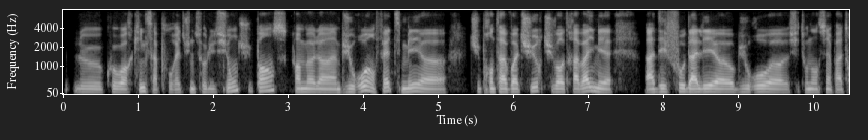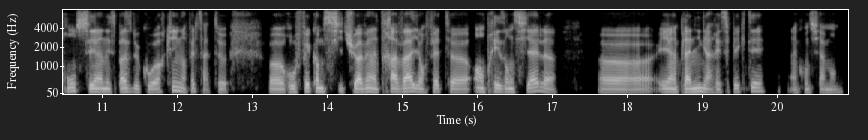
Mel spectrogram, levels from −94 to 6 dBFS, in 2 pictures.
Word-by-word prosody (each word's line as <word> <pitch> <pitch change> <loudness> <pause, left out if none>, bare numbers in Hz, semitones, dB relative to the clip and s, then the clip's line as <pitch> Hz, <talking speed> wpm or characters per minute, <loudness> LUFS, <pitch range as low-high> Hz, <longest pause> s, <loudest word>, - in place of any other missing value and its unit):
Le 105 -1 -5
coworking, 100 +6 -1
ça - - -2
pourrait 95 -1 -4
être - - -8
une 100 - -3
solution, 105 +8 -2
tu 125 -6 -6
penses? 145 +7 +2
Comme 110 -1 +2
là 100 -1 +1
un 100 - -1
bureau, 105 +9 +1
en 130 -7 0
fait, 130 +5 0
mais 115 +4 +1
heu, 100 -3 0 0.3
tu - - -3
prends 110 - 0
ta 105 +1 +6
voiture, 110 +6 +2
tu - - -1
vas 105 - +4
au 105 - +4
travail, 115 +7 +3
mais 115 -4 +2
heu, 100 - 0 0.4
à 100 - +5
défaut 110 +2 -1
d'aller, 110 +1 +5
heu, 110 -1 +4
au 100 -1 0
bureau, 105 +1 -1 0.2
heu, 95 - -8
chez - - -3
ton 100 0 -5
ancien 100 0 -1
patron, 105 +8 -2
c'est 115 -2 +4
un 110 -1 +2
espace 115 +3 -1
de 110 - -4
coworking. 105 +8 -3
En 115 - -4
fait, 125 +4 -4
ça 85 - -7
te, 105 - -8
heu, 100 - -5 0.6
refait 100 +4 -1
comme 120 -2 +1
si 110 +1 +3
tu 120 - +3
avais 110 +3 +3
un 110 -3 +2
travail, 115 +3 +3
en 100 - -3
fait, 115 +2 -5
heu, 100 -1 -1
en 120 -2 0
présentiel. 115 0 0 0.6
Heu, 95 -1 -2
et 110 -1 0
un 105 -1 +2
planning 110 +2 +2
à 95 - 0
respecter, 115 +6 -5 0.3
inconsciemment. 95 -1 -5
105 Hz, 190 wpm, -25 LUFS, 100-115 Hz, 0.6 s, ta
